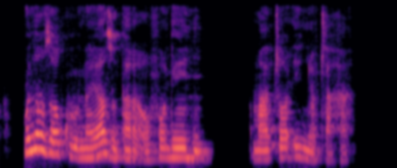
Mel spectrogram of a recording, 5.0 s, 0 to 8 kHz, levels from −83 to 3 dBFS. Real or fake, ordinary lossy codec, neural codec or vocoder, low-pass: fake; none; codec, 44.1 kHz, 7.8 kbps, Pupu-Codec; 7.2 kHz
